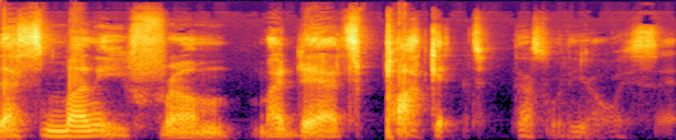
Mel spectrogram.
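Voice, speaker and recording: A woman speaks with an American accent. Her voice carries vocal fry. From southern Illinois (Cairo). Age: 70s. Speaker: retired educator. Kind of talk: oral history interview.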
